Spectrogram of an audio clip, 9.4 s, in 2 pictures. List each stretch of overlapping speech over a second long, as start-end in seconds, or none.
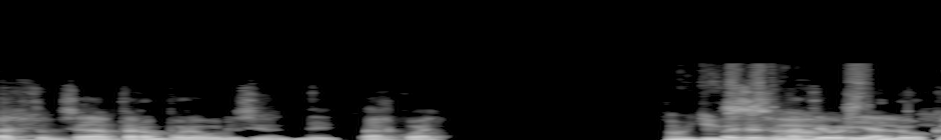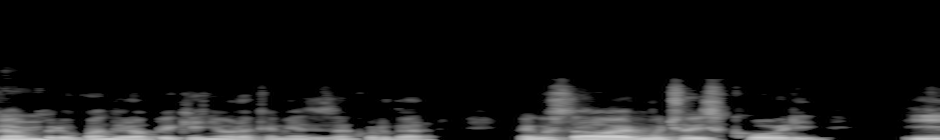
3.6-5.0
